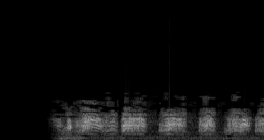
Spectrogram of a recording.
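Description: A mallard gives a run of about six harsh, nasal quacks, evenly spaced roughly three to a second, with no other sounds clearly heard.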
